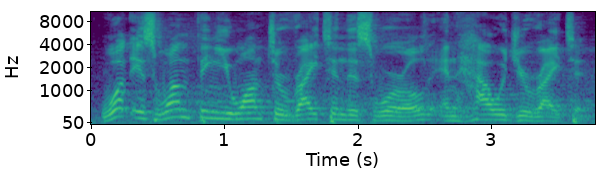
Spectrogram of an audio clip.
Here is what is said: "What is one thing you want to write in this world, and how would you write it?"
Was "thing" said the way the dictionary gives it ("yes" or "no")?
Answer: yes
